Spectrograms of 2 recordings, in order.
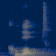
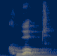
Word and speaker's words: quote: next is the word quote this is not pronounced the same as coat the correct way to say it is with a cool sound at the beginning quote similarly we have quotation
